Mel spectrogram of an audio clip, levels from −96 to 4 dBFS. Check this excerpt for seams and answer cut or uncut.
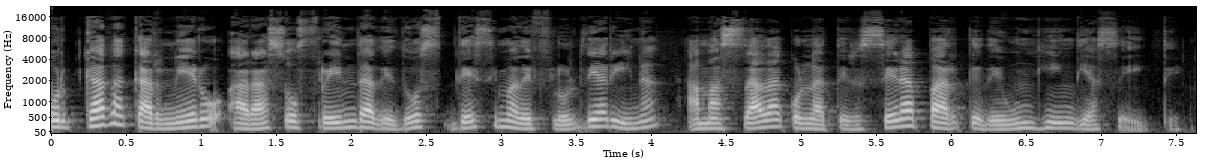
cut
